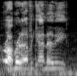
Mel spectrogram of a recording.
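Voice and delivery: very high raspy impression; Robert F. Kennedy. Comedian naming the politician in his raspy, high voice. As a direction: squeeze the name out in a strained rasp. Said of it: "You gotta get very raspy".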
